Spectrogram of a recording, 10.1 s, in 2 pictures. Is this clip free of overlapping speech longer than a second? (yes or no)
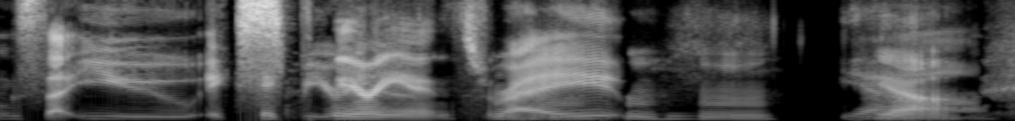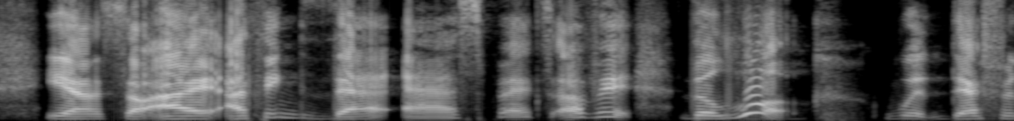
no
